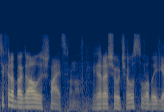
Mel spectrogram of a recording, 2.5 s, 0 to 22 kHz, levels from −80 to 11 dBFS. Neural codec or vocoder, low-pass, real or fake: codec, 16 kHz, about 1 kbps, DyCAST, with the encoder's durations; 7.2 kHz; fake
